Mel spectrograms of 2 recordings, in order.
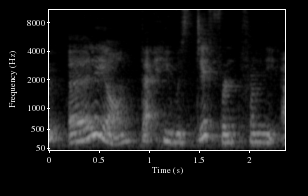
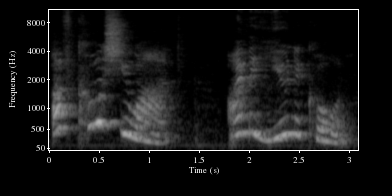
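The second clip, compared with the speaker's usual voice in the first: cheerful friends; 6 semitones higher than usual. A narrator's reading. Friends answer Kelp.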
